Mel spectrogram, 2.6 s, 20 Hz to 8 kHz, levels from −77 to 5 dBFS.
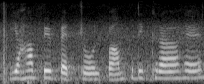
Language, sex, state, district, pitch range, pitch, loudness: Hindi, female, Punjab, Pathankot, 210-250 Hz, 240 Hz, -16 LUFS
